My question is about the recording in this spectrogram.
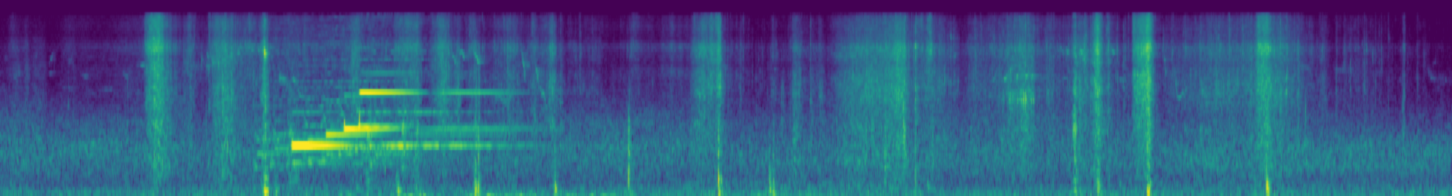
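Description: Wooden panels knocking and scraping against each other and the frame as one is slid behind the other, with separate knocks throughout. About four seconds in, a short rising run of ringing chime-like tones starts, each higher than the last, and fades over a couple of seconds.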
